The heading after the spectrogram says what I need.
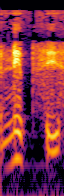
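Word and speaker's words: νῆψις: La nipsis, así se pronuncia en griego, es la sobriedad, la seriedad de las cosas de Dios.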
